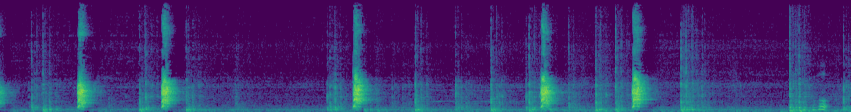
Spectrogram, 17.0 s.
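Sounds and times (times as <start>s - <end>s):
small dog barking: 0.0s - 0.2s, 1.6s - 2.0s, 3.2s - 3.7s, 7.0s - 7.5s, 10.8s - 11.3s, 12.6s - 13.2s.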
